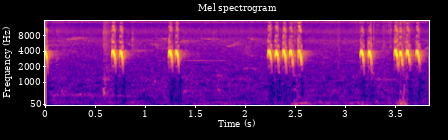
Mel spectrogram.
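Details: Javan grey-throated white-eye in full song, its loud, varied 'tembakan' delivered as pairs and quick runs of four or five sharp high clicking notes separated by short silences.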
